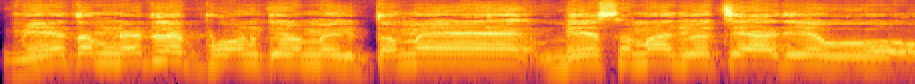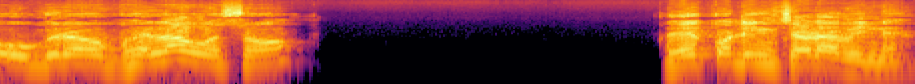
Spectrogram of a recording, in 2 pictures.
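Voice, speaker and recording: A man's voice: high voice, normal speed, no echo, clean studio sound. A man in a heated phone conversation, firmly admonishing the other party and repeating himself. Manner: firm, admonishing, repetitive. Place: recorded phone call.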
